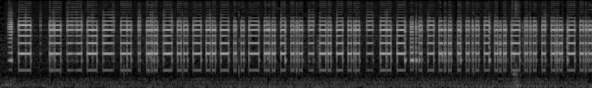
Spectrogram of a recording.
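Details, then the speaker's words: Nokta Makro Anfibio metal detector over three coins right next to each other, sweep speeding up: quick bursts of clear high beeps, one per coin, crowding closer; fast recovery. "three separate targets right next to each other and this machine recovers quickly to let you hear all three oh wow"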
